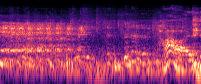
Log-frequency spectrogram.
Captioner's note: audience laughing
